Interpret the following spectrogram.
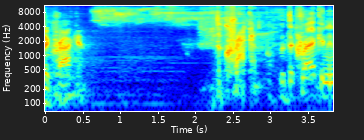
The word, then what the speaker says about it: Kraken: Kraken don't B it's craen anyways always heard it said cren well we always pronounce it kren no no no no no no no cin ER it's pronounced in the original Scandinavian but what happened was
